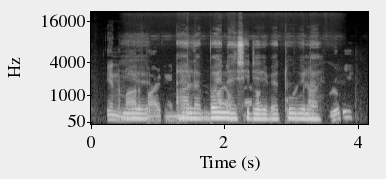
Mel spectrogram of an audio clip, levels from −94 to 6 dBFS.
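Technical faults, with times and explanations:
0.87–1.27 s, 2.00–2.04 s, 2.25–2.73 s, 2.89–3.26 s and 3.42–3.86 s, speech suppressed in double talk: the speech level sinks by roughly 15 to 20 dB in short patches, while the brief dip at 2.00 s is only a few dB. The likely cause is an echo canceller turning down the near talker while the far side is also speaking. Packet loss or a dropout would leave clean gaps or glitches. Here the sound is still faintly present.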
